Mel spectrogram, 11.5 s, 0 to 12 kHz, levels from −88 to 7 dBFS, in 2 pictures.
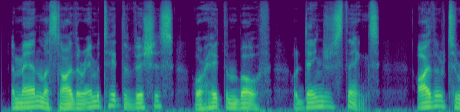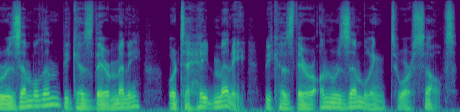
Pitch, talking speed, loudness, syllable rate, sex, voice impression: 95 Hz, 165 wpm, -20 LUFS, 5.8 syllables/s, male, very masculine, very adult-like, thick, cool, intellectual, calm, slightly sweet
